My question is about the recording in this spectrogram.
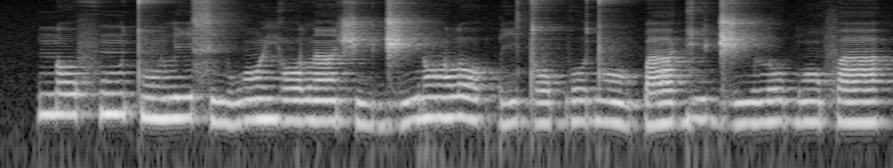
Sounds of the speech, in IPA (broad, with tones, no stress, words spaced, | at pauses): nɔ˦ fũ˦tũ˧ li˧si˨wɔ̃˧ jɔ˧lã˧ʃi˨d͡ʒi˨˦ ɾɔ̃˦lɔ˦˨ k͡pi˨˦dɔ˧bo˦ dɔ̃˦˨ k͡pa˨˦ɡi˦ d͡ʒi˧ lo˦bɔ̃˦fa˦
